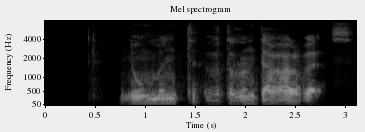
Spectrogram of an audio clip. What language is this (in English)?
Kabyle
